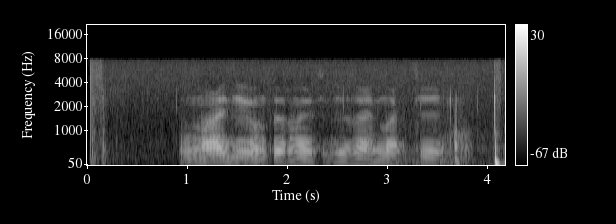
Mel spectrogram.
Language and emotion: Russian, neutral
